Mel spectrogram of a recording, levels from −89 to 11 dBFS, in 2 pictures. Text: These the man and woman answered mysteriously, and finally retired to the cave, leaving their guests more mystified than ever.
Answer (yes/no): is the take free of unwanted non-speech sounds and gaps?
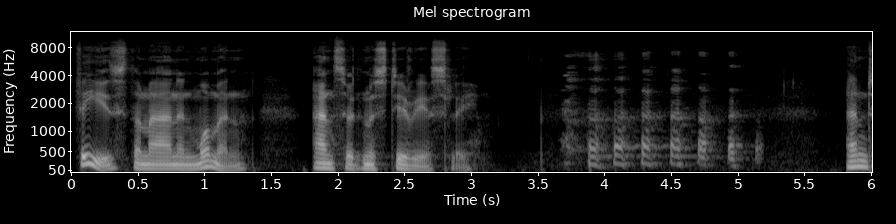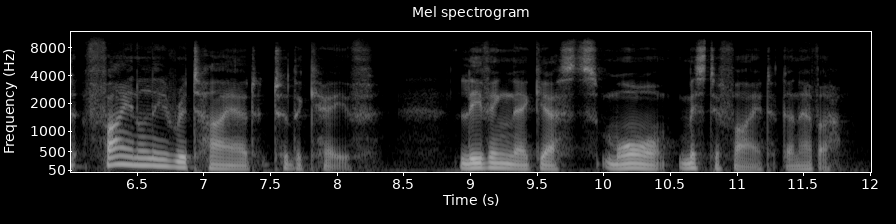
no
